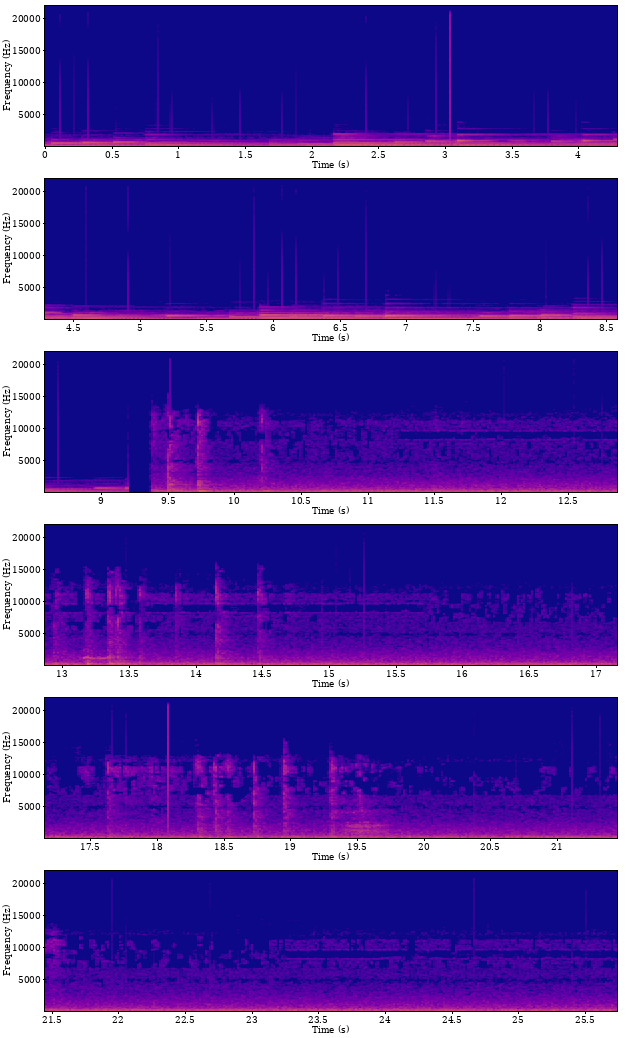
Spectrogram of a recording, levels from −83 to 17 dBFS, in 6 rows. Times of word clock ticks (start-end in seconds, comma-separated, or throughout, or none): 0.12-25.72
